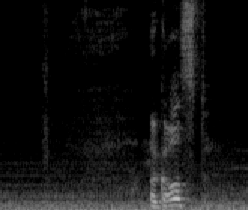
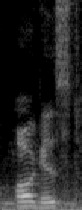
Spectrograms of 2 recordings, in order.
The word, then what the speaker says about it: August: August or August, however you want. I don't know why the I pronounced it so weirdly the first time.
